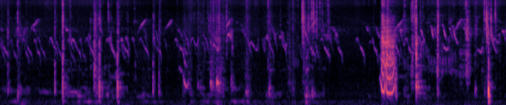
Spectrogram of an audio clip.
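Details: Many grey francolin chicks, given as Irani teetar young, cheep in quick downslurred notes close together. A loud rustling burst comes partway through.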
